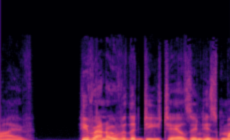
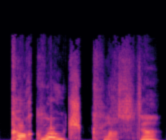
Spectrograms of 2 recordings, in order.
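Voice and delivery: higher, slow wondering question; amazed that it worked; 10 semitones higher, slower than usual. A narrator's reading. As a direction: say it in disbelief. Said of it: "he said, amazed".

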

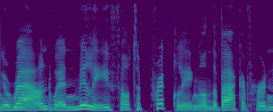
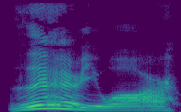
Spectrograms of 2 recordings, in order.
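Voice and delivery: slow rumbling troll voice; 2 semitones lower, much slower than usual. Acted. Troll finding the lost friends, slow rumble. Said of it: "rumbled a voice".

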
